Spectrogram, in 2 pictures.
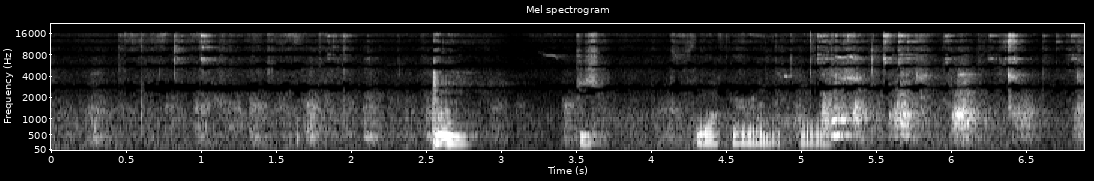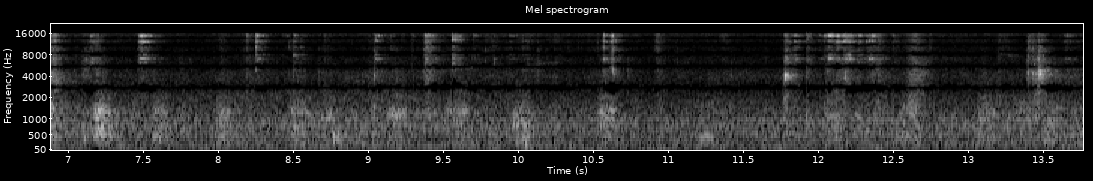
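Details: Sammy, a female German Shepherd whose fibrotic myopathy makes her left hind leg drag slightly, is in discomfort at home. Repeated short whimpering yelps, one loud sharp cry near the start, mixed with people talking and calling her inside.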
